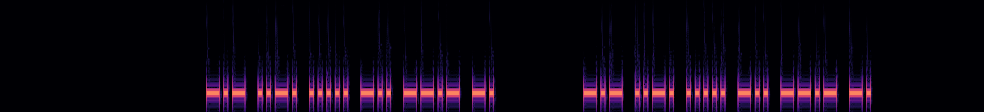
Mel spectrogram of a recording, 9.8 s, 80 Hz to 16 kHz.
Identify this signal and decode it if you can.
Morse code, heard as a keyed tone, about 27 wpm, 700 Hz. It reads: KF5DQN KF5DQN
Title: USA Call Signs - 6 Characters - Repeated 2x - 28wpm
